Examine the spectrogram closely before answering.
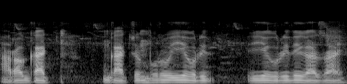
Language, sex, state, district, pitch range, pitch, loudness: Chakma, male, Tripura, Dhalai, 90-100 Hz, 95 Hz, -22 LUFS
